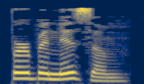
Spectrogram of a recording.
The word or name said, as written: bourbonism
